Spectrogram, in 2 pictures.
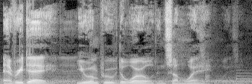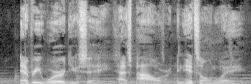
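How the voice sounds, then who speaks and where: A man narrating a scripted guided meditation in a deliberate, soothing way, in short measured phrases. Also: low voice. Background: background music.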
